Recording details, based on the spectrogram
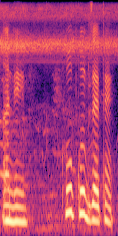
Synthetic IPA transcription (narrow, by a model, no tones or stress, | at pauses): aniːn | kʰuːbkʰuːbd͡ʒaːt̪eɦɛ̃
